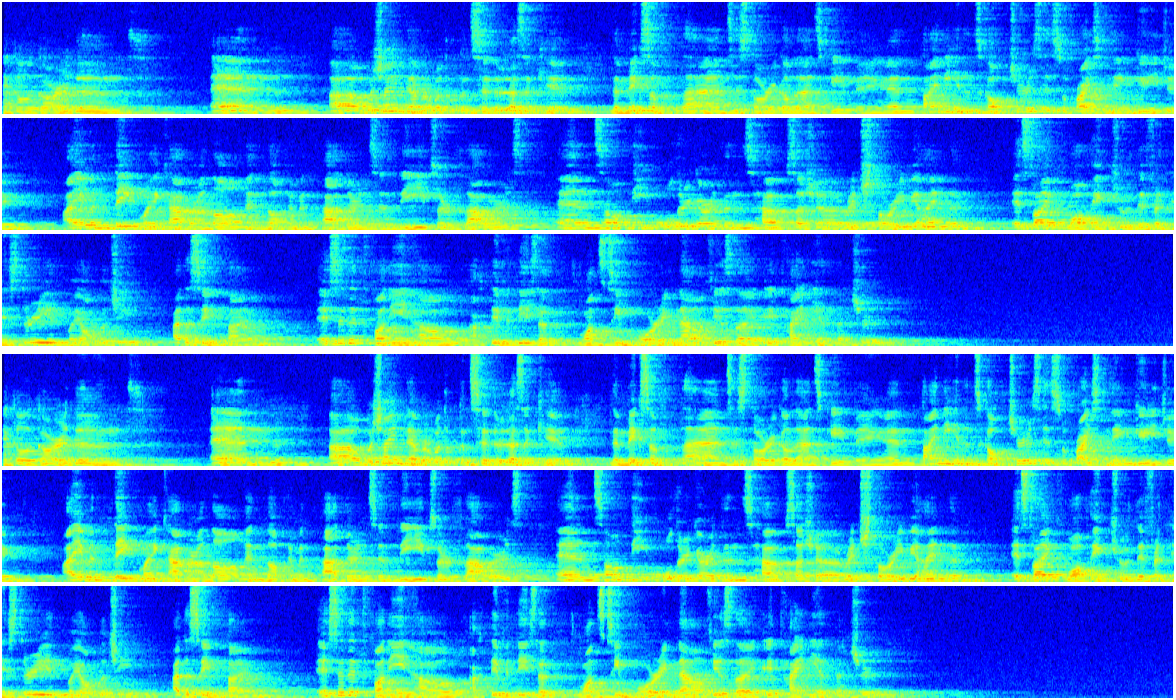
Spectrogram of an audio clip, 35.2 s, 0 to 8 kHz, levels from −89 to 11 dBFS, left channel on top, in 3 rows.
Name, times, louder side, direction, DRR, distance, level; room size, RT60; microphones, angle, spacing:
voice 1, 0.0-1.4 2.1-2.8 3.3-5.7 6.1-11.9 12.3-16.9 17.2-21.4 21.8-24.8 25.1-26.1 26.6-32.2, right 1 dB, 65° right, 2 dB, 1.6 m, -22 dB
9.4 x 7.4 x 8.0 m, 2.3 s
head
